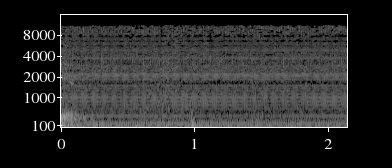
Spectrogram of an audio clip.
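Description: Near silence with a steady electrical hum.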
